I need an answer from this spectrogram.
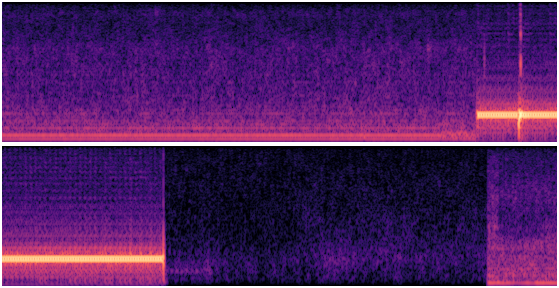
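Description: A steady telephone line tone plays during a call transfer, holding one even mid pitch for a couple of seconds before cutting off to silence; a low hum runs underneath before it and returns briefly at the end.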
